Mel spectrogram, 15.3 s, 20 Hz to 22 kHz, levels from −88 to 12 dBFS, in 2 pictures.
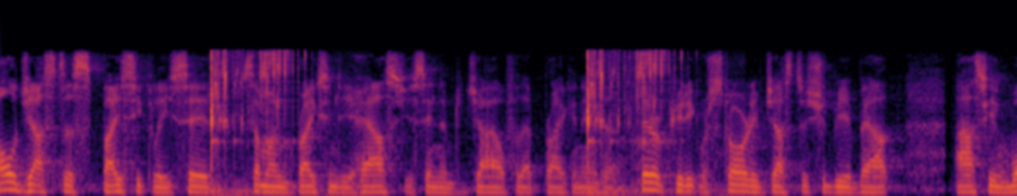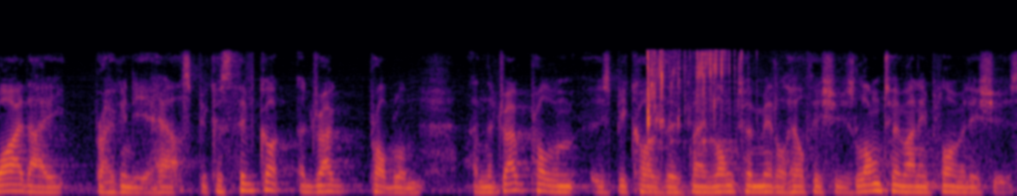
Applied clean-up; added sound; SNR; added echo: none; Sink (filling or washing); 1 dB; none.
